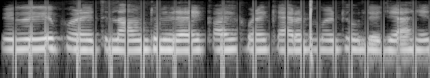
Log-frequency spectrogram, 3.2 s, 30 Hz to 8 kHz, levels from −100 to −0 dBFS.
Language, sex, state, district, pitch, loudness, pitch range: Marathi, female, Maharashtra, Pune, 230 Hz, -23 LUFS, 225-235 Hz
